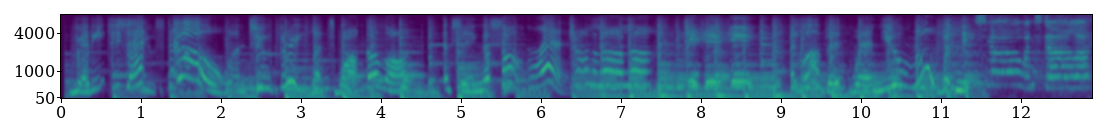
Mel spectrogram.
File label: english american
